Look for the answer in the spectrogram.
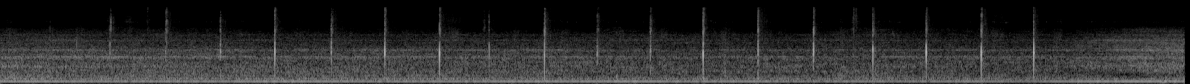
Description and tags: The sound of me stomping my bare-feet on a slightly gravel covered sidewalk.
Recorded in Winter Park, Colorado, United States of America, on Wednesday, July 17, 2013 by Austin Jackson on an iPod 5th generation using "Voice Memos."
For an isolated sample of the bus in the background, go to:
sidewalk, bare-feet, stone, bare, foot, footsteps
